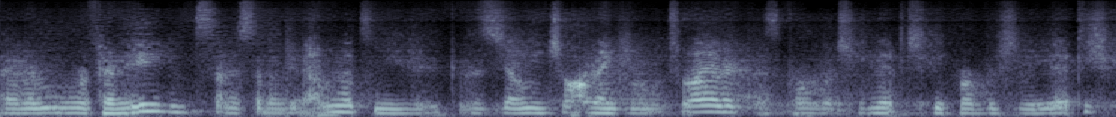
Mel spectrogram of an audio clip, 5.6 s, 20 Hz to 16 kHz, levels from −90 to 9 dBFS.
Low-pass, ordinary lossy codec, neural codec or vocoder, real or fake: 14.4 kHz; Opus, 32 kbps; codec, 44.1 kHz, 0.9 kbps, DAC; fake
